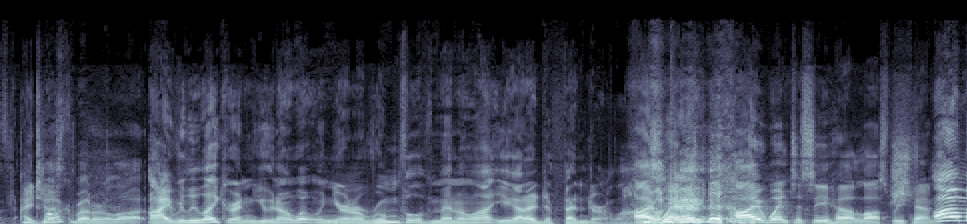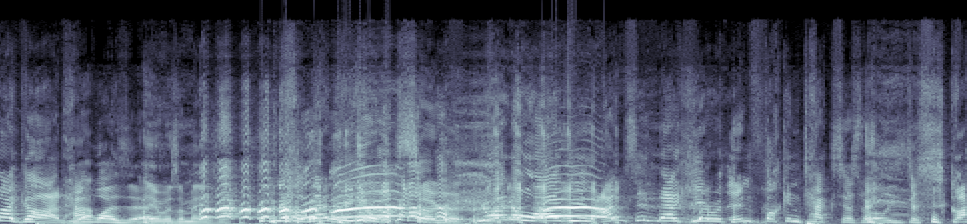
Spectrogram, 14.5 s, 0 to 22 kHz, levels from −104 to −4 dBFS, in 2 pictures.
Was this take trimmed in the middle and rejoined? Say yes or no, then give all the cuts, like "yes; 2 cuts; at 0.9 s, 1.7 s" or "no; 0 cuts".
no; 0 cuts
